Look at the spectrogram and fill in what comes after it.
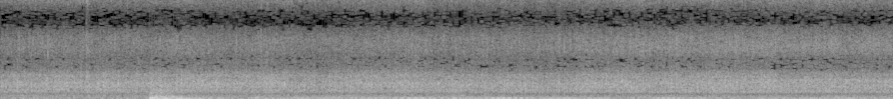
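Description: Shredded cabbage, onion and chicken mince sizzling steadily in a non-stick frying pan as they are stirred with a spatula, with a single knock about a second in.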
